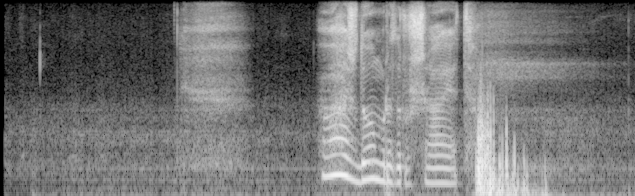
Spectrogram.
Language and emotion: Russian, sad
